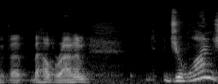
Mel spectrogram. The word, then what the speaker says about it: Jauan: Yeah, one of the weirder ways to spell Juwan. He is back, yeah. – Is that how you say it? – No, that's how you say it. He just spells it J-A-U-A-N.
